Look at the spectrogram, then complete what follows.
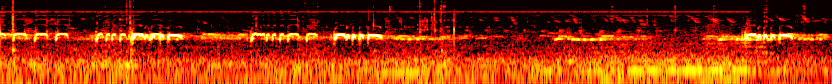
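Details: Zebra dove of local stock singing as a lure to stir silent doves: scattered short runs of hooked cooing notes, softer and broken by gaps, with a steady high-pitched whine and low rumble in the background.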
